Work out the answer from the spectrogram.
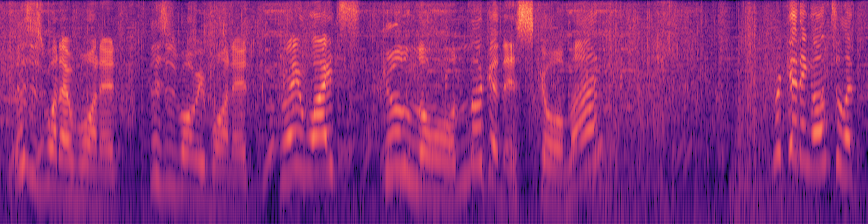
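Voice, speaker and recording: A young man giving excitable gameplay commentary, often shouting and laughing. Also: high-pitched. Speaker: gaming youtuber.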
